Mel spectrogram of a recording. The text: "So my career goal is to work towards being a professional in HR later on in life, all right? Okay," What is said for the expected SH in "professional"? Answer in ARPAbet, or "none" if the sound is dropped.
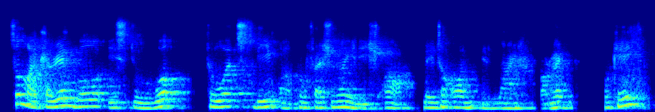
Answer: SH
